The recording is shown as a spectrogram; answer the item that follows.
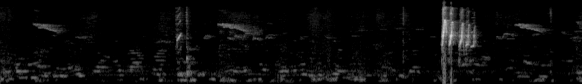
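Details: Sunda warbler singing lively, ngebren rattle and nyiul whistle styles, used as a lure and master for songbirds; thin, falling high whistles repeat every couple of seconds, with one sharp loud rattling burst near the end.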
